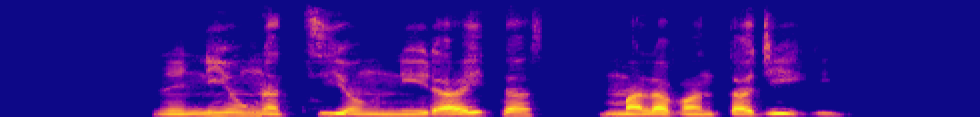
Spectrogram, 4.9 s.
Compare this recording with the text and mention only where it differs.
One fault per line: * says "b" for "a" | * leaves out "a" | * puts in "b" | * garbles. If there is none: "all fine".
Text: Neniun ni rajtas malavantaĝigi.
* puts in "nacion"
